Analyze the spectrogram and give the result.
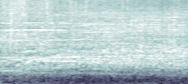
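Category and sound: crowd, studio audience cheering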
